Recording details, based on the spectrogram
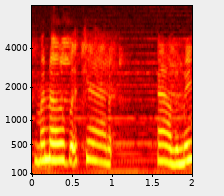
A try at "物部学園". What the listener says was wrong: Remember, there's in the academy's name, there's another no. It's Mononobe Academy.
